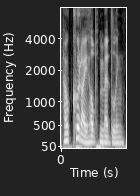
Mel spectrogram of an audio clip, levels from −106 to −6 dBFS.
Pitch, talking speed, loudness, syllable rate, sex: 135 Hz, 230 wpm, -17 LUFS, 5.2 syllables/s, male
